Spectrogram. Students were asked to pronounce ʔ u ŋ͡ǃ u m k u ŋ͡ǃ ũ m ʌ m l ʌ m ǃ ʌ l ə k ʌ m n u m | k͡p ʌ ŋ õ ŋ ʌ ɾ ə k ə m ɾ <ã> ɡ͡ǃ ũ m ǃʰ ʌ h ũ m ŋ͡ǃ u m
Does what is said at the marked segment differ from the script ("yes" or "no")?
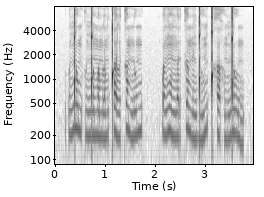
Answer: yes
